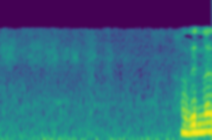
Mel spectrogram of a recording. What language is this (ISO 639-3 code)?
mal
